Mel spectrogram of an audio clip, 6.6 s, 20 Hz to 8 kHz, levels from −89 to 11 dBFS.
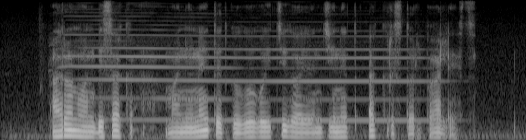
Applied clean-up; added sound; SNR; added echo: none; Bowed string instrument; 16 dB; none.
